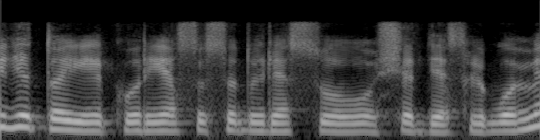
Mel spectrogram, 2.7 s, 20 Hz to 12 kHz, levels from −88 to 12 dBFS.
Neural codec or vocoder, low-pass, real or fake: codec, 16 kHz, 1 kbps, FreqCodec, larger model; 7.2 kHz; fake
